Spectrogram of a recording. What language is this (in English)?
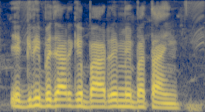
Bhojpuri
